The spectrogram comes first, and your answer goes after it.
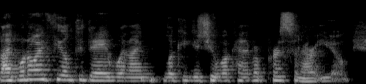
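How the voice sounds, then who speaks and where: A woman's somewhat breathy, medium-pitched voice at a very fast pace, with fairly even intonation. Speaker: astrologer and psychic. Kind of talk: interview conversation.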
